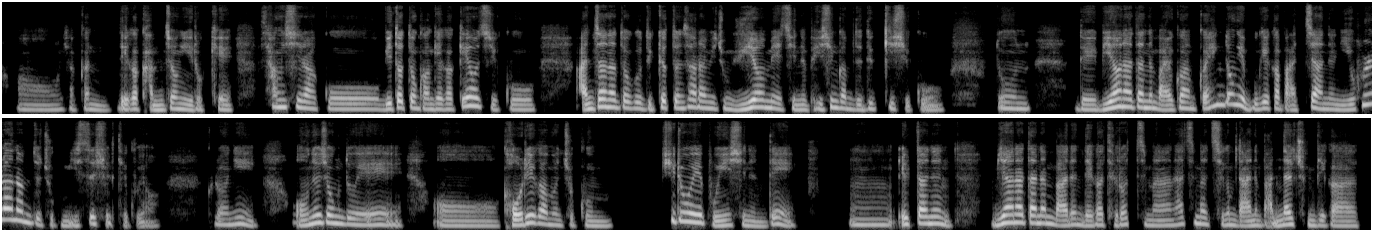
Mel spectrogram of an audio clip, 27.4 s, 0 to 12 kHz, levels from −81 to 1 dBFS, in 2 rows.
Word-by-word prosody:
어 145 -1 -8
약간 140 -2 -7
내가 165 +2 +2
감정이 155 +4 0
이렇게 140 0 -3 0.3
상실하고 165 -8 0
믿었던 190 +4 +3
관계가 160 -1 -1
깨어지고 150 - 0 0.4
안전하다고 195 0 +4
느꼈던 190 +4 +1
사람이 195 -4 0
좀 165 -2 -4
위험해지는 165 -3 +2
배신감도 165 0 -1
느끼시고 170 0 -2 0.5
또는 175 -2 -3 0.4
네 150 -3 -2
미안하다는 210 +4 +5
말과 145 +5 +1
함께 175 -2 -1
행동의 290 -1 +2
무게가 180 -1 -1
맞지 165 +7 0
않은 160 -5 0
이 140 - -3
혼란함도 295 - +3
쪼금 145 -1 -7
있으실 200 +9 -3
테고요. 130 +2 -11 0.5
그러니 175 -3 -4 0.3
어느 185 +10 +2
정도의 175 -7 0 0.3
어 140 -1 -5
거리감은 175 +2 +3
쪼끔 140 -3 -6 0.5
필요해 270 -5 +4
보이시는데 150 - -2 0.6
음. 170 0 -4
일단은 205 -3 +3 0.4
"미안하다는 225 +3 +5
말은 165 +2 +1
내가 150 +2 0
들었지만 155 -1 -5
하지만 195 +1 -3
지금 170 -1 -3
나는 145 +2 0
만날 175 +4 +2
준비가 150 -4 -3
170 Hz, 300 characters per minute, -23 LUFS, 150-200 Hz, 0.6 s, 미안하다는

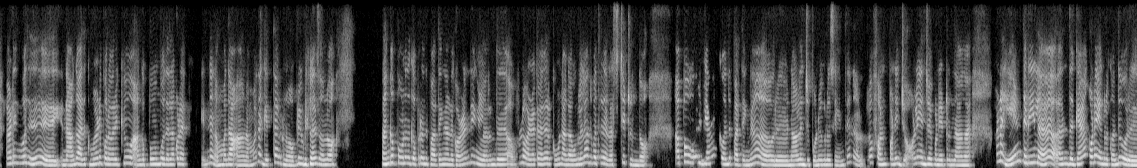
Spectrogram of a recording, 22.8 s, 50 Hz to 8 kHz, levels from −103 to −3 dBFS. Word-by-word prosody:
அப்படிங்கும்போது, 300 -1 -2 0.7
நாங்க 215 +5 +2
அதுக்கு 245 0 -1
முன்னாடி 270 +4 +1
போற 260 -2 +2
வரைக்கும், 245 +5 -2
அங்க 230 +2 -1
போம்போதெல்லாம் 250 -1 +1
கூட, 260 -1 +1 0.4
"என்ன 290 +5 -4
நம்ம 230 +2 0
தான் 240 -2 +4 0.2
நம்ம 220 +7 -4
தான் 305 -9 -1
கெத்தா 230 +9 -3
இருக்கணும்" 230 -7 -1
அப்படி 270 +8 -1
இப்படிலாம் 265 +1 +3
சொல்லுவோம். 230 0 +1 1.0
அங்கே 280 +6 +2
போனதுக்கப்பறம் 280 -2 -1
வந்து 260 -1 -2
பார்த்திங்கன்னா, 240 +1 0
அந்த 225 - -2
கொழந்தைங்கள்லருந்து 240 -2 -1 0.2
அவ்வளோ 120 - -5
அழகழகா 245 +2 0
இருக்கும். 255 0 -4
நாங்க 230 -1 +1
அவங்களலாம் 250 +8 0
வந்து 305 -2 -6
பார்த்து 280 -5 -2
ரசிச்சிட்டு 240 +6 -5
இருந்தோம். 205 -1 0 0.6
அப்போ 295 +4 -2 0.2
ஒரு 310 +1 -2
கேங்குக்கு 280 0 -2
வந்து 265 +2 +1
பார்த்திங்கன்னா, 230 +5 -1 0.3
ஒரு 215 0 +2 0.3
4,5 225 +1 +3
பொண்ணுங்களும் 225 +1 0
சேர்ந்து 205 +8 -5
நல்லா 260 +8 -6
ஃபன் 250 -1 +2
பண்ணி 260 +2 -1
ஜாலியா 290 +2 -4
என்ஜாய் 250 -1 +3
பண்ணிட்டு 230 -1 0
இருந்தாங்க. 210 -1 +2 0.6
ஆனா 400 +1 +2 0.2
ஏன் 375 +6 -1
தெரியல, 310 -2 +2 0.4
அந்த 260 -1 +2
கேங்கோட 315 +3 +1
எங்களுக்கு 245 -3 +1
வந்து 270 +5 +1
ஒரு 220 - +5
250 Hz, 155 wpm, -21 LUFS, 230-280 Hz, 1.0 s, ஒரு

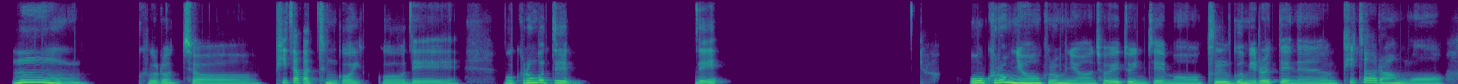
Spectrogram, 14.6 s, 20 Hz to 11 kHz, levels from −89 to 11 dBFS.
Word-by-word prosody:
음. 250 - +3 0.5
그렇죠. 165 -4 -3
피자 270 -1 0
같은 200 -3 -2
거 165 -2 -3
있고 150 +1 -7
네 145 -1 -5 0.4
뭐 180 - -2
그런 250 +8 +3
것들 245 -7 +1 1.2
네. 180 +7 -1 2.4
어 250 +1 +5
그럼요, 235 -8 +6
그럼요. 180 -4 0
저희도 185 +1 0
인제 170 -1 -2
뭐 155 +1 -5
불금 185 +1 +2
이럴 180 +3 +1
때는 175 -1 -2
피자랑 240 - -1
뭐 165 +1 -5
180 Hz, 170 characters per minute, -26 LUFS, 165-210 Hz, 2.4 s, 그럼요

